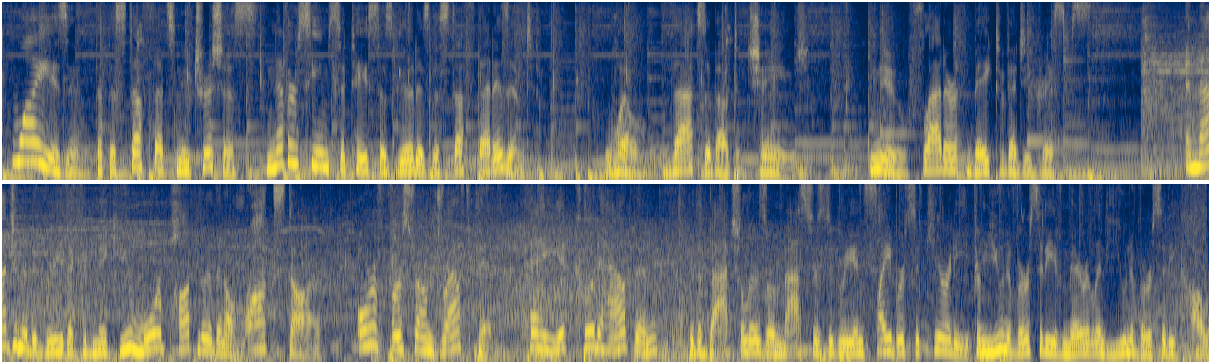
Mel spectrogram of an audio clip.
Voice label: commercial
